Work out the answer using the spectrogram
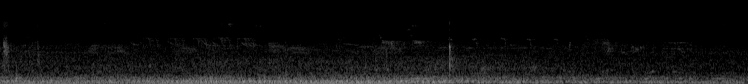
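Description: Small birds chirping over a low steady hum, with a single sharp click about four and a half seconds in.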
